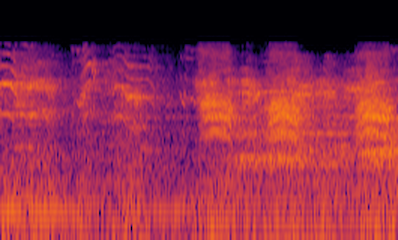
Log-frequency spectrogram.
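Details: Parrots in trees giving harsh, ragged squawks with strong harmonics, several overlapping calls in rough bursts roughly every second, louder toward the end, with an outdoor background hiss.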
